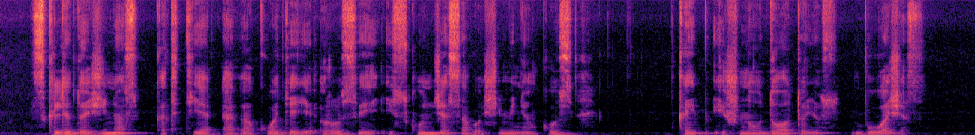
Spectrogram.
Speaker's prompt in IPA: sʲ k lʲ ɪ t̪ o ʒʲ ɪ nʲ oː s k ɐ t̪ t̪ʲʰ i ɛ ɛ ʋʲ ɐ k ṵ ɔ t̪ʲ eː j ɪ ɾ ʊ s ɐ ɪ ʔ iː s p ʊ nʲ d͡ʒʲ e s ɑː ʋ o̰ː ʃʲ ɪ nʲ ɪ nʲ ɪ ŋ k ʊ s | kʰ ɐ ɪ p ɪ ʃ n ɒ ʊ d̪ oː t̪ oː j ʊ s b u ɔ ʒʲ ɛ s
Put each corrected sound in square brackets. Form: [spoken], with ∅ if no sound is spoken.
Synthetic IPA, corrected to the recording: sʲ k lʲ ɪ [d̪] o ʒʲ ɪ nʲ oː s k ɐ t̪ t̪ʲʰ i ɛ ɛ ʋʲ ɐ k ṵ ɔ t̪ʲ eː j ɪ ɾ ʊ s ɐ ɪ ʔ iː s [k] ʊ nʲ d͡ʒʲ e s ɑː ʋ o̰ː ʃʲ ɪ [mʲ] ɪ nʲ ɪ ŋ k ʊ s | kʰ ɐ ɪ p ɪ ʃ n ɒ ʊ d̪ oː t̪ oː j ʊ s b u ɔ ʒʲ ɛ s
